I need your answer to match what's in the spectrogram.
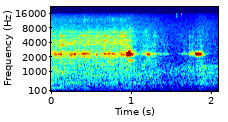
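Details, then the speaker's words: Smail switch motor (Tortoise-style model railway switch machine with built-in decoder) in programming mode, sent a signal to throw: two short faint high-pitched whirs about a second apart, brief motor runs; normal switch throw. "so now about it's flashing we're going to send a signal to the to the smell switch motor and we're just gonna turn that switch"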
